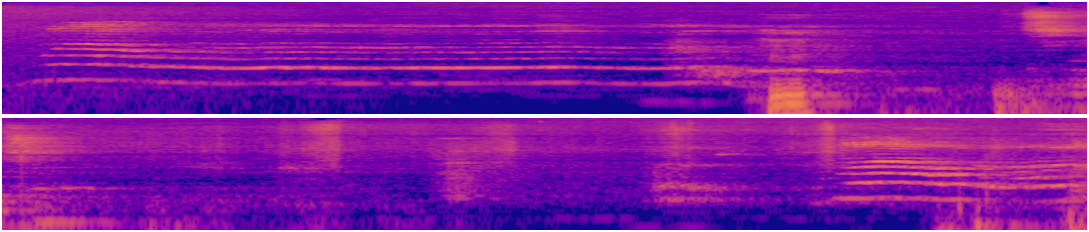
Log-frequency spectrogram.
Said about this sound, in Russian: И ребенок, плачущий в зале.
